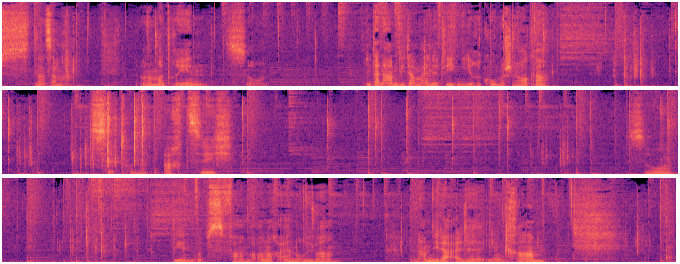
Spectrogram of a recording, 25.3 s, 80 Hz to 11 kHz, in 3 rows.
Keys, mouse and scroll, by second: 0.4-1.9 right drag, 0.5 r, 2.3-3.7 drag, 2.7 a, 5.3 KP_7, 7.7 shift+d, 8.6 r, 15.4 middle click, 15.5 g, 17.9 shift+d, 20.9-22.3 drag, 21.9 a, 23.2 KP_1, 23.3-24.3 drag, 24.8 a, 25.1 middle drag.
